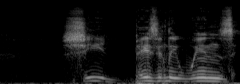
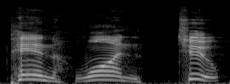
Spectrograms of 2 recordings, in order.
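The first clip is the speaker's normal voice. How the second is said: excited pin count; 5 semitones higher, 6 dB louder, much slower than usual. Real, not acted. Counting the pinfall.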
